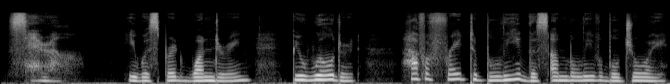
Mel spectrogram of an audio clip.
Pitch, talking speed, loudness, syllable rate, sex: 180 Hz, 105 wpm, -18 LUFS, 5.0 syllables/s, female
